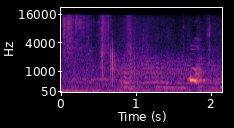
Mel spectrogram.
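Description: A steady insect-like buzzing drone held at one pitch, with a short, louder swoop about three-quarters of the way through.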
